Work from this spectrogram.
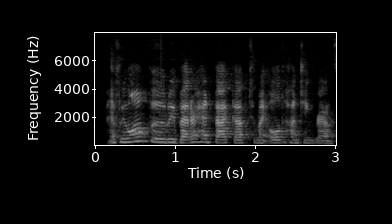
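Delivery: plain reading voice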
